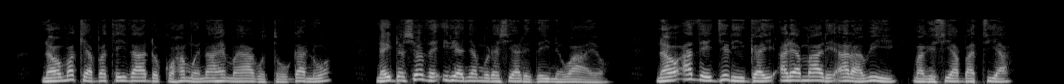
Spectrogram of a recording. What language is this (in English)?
Kikuyu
